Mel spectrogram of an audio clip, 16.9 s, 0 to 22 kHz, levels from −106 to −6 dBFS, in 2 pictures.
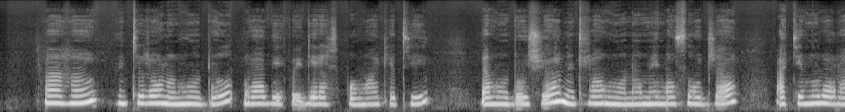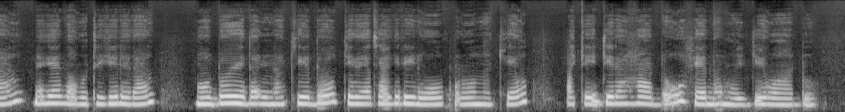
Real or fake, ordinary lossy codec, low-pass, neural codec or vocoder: fake; none; none; codec, 44.1 kHz, 1.7 kbps, Pupu-Codec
